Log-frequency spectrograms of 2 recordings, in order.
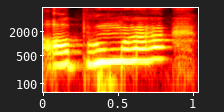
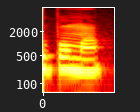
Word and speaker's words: উপমা: আর সবচেয়ে মজার একটা কথা বলি, আমার আম্মু নিজেই, আমার আম্মু আমার নাম ঠিক মতো বলতে পারে না। উপমা, কখনো অপুমা, কখনো উপরমা, আচ্ছা এগুলা হইতেই থাকে। আচ্ছা, কিন্তু আমার নাম কিন্তু উপমা।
